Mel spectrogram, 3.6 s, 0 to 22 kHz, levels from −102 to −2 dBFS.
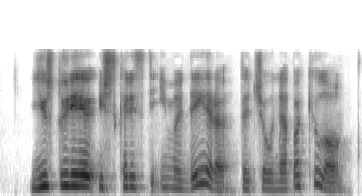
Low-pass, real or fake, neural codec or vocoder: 7.2 kHz; fake; codec, 16 kHz, 0.8 kbps, ZipCodec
